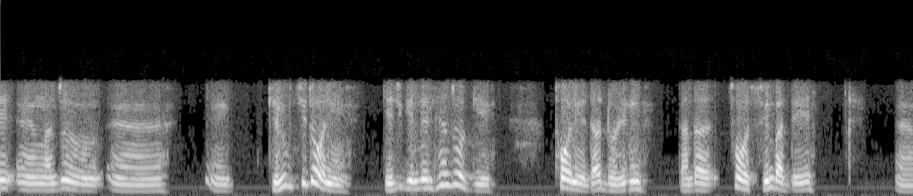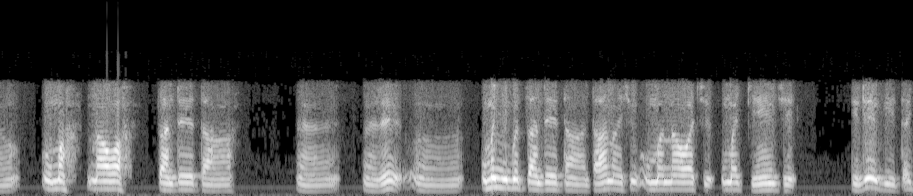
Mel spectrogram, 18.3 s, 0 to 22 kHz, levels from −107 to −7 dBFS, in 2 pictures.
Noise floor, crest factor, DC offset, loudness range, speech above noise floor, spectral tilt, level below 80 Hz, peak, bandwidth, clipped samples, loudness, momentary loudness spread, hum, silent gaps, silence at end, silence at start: -63 dBFS; 20 dB; under 0.1%; 5 LU; 44 dB; -4.5 dB/octave; -66 dBFS; 0 dBFS; 4.2 kHz; under 0.1%; -20 LUFS; 15 LU; none; none; 0 s; 0 s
